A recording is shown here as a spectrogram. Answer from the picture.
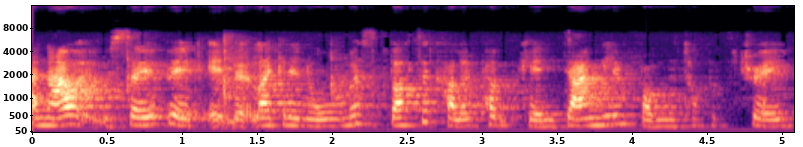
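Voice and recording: A natural voice reading aloud, its pitch varying in an ordinary way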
